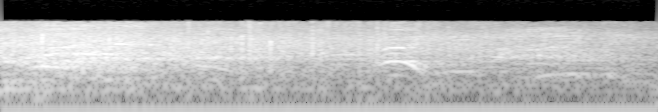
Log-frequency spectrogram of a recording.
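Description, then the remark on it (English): An audience claps for God Almighty, a dense wash of overlapping hand claps that stays fairly loud throughout, easing slightly toward the end, with faint voices mixed underneath. “Clap for God Almighty.”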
